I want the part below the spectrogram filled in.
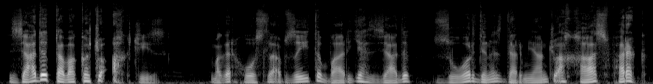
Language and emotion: Kashmiri, angry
